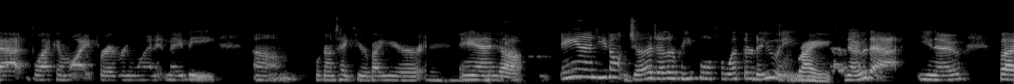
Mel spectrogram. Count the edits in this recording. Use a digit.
3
